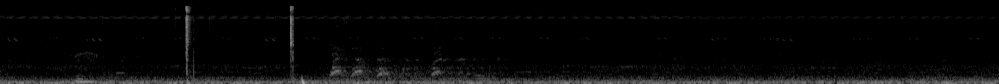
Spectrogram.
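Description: Crickets and other night insects chirping steadily, a fast pulsing trill over a thin high whine. Two sharp clicks about a second apart, around two and three seconds in, stand out above it as the loudest sounds.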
